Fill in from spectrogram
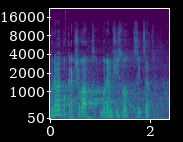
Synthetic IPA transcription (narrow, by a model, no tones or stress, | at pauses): budɛmɛpo̞kɾat͡ʃovat̪budɛmt͡ʃiːslot̪r̥ɪt͡sɛt̪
